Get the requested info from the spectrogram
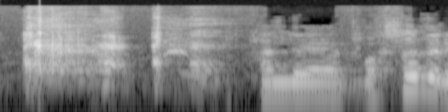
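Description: A short cough lasting about half a second, then a man's voice speaking.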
